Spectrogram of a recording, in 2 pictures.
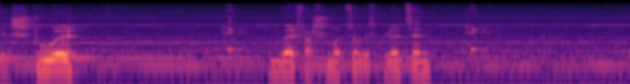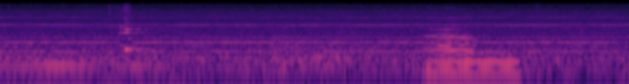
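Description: Short electronic beeps and chirps sound from a computer interface.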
